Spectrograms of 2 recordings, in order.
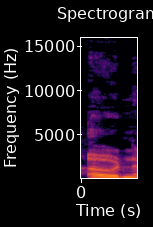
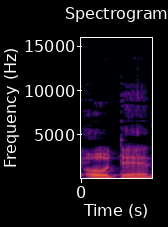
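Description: First: Odin said like the Norse god, ODE-in; the first guess, Odin read as the Norse god; wrong Norse reading of Odin; Odin as first misread. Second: Odin said the way his friend says it, as a Japanese food name; echoing the corrected Odin. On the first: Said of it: "'cause I was reading it, I thought Odin". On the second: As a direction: repeat Odin with the friend's stress. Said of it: "you emphasize it like that". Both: Shown as a demonstration.

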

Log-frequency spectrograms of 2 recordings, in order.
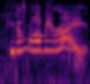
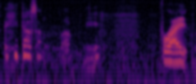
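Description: First: High, loud cry of real hurt; tearful outcry. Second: Real crying, barely whispered; tearful whisper. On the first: Crying, repeats it out loud. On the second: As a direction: whisper it through tears. Crying over grandpa's love. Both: Real, not acted.

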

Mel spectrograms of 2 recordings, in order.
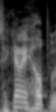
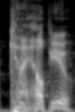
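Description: First: "Can I help you?" said as a flat exclamation, falling; exclamation point. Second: "Can I help you?" louder, falling at the end like a statement; not a question. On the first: Host reads the comic line as printed, falling exclamation. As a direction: bark it as a statement, not a question. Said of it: "with an exclamation point". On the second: Cohost asks for it said as a statement, falling flat. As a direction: drop the pitch on "you", no rise. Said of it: "you still didn't say that, not like a question". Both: Shown as a demonstration.

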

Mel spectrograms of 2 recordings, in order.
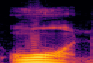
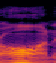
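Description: First: Loud, drawn Baltimore "On"; Baltimore accent. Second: Said in the usual way. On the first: Shown as a demonstration. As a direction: exaggerate the Baltimore vowel in "On". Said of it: "it's, like, this bizarre accent they have". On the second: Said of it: "for on".

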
